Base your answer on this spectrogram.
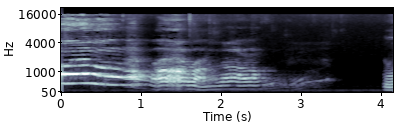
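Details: Husky talking indoors: a drawn-out harmonic howl-like vocalization, wavering and bending in pitch over about three seconds, trailing off into silence before a brief human voice.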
